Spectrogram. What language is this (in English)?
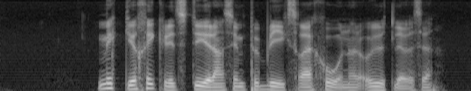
Swedish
